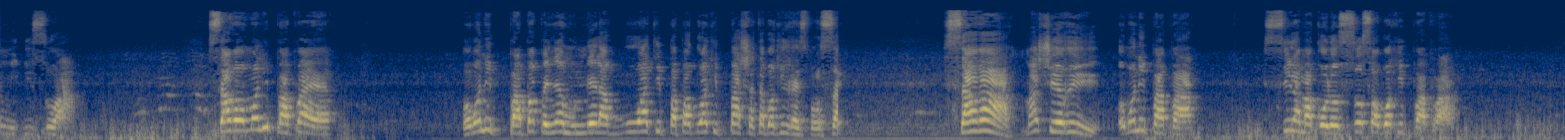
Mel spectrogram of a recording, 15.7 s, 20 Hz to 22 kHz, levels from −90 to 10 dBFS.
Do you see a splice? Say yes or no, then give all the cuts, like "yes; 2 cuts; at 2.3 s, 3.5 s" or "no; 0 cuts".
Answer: yes; 1 cut; at 8.4 s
